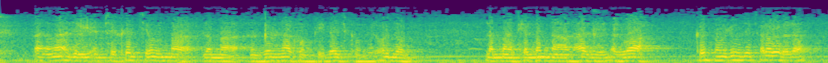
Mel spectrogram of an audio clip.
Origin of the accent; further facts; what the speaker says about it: Damascus, Damascus Governorate, Syria; دمشقي آمين. فأنا زرت القدس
